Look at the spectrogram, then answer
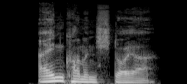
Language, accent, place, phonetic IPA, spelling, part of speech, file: German, Germany, Berlin, [ˈaɪ̯nkɔmənˌʃtɔɪ̯ɐ], Einkommensteuer, noun, De-Einkommensteuer.ogg
- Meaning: income tax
